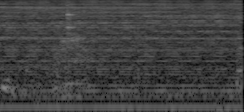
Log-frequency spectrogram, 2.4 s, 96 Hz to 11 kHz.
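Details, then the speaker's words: Consul CRM39 refrigerator: steady low mains-pitch hum with a rattly buzz on top, the cabinet vibrating against something behind it rather than the compressor; fixed by wedging a small water bottle behind it. "Galera, você que sofre com barulho da Consul, meu irmão. Barulhão de Consul, aquele barulho. É esse barulho mesmo."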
